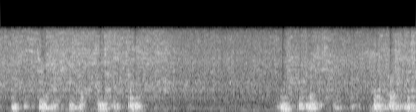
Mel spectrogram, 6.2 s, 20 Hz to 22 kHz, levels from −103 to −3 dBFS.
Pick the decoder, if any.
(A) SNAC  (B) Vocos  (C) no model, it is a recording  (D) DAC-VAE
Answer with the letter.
C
